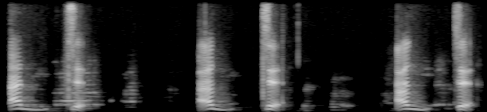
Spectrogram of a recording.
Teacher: اج کہاں رکی آپ کی زبان, اوپر جا کے تالو کو لگ کے رکی, تو یہ آپ کا مخرج ہے. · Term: جیم کا مخرج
